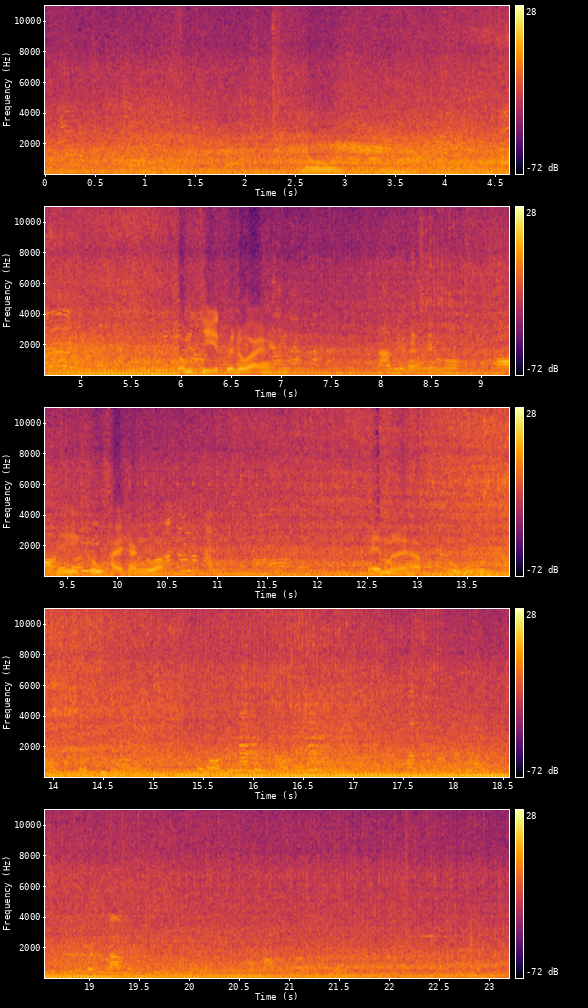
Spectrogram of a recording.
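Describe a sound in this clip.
A vehicle engine idles steadily nearby.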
